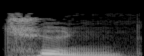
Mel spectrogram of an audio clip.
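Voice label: "tune", English word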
